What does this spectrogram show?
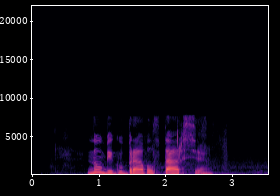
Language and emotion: Russian, positive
